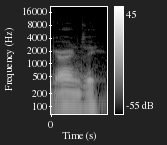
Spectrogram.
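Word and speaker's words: Guernsey: I'm glad I said that right because I've never seen Gernzie in my life. That's Gernzie. That's how you say it. Gernzie.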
